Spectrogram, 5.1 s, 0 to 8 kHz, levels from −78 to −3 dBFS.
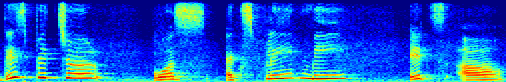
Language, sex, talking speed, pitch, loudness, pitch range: English, female, 85 wpm, 365 Hz, -14 LUFS, 290-425 Hz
